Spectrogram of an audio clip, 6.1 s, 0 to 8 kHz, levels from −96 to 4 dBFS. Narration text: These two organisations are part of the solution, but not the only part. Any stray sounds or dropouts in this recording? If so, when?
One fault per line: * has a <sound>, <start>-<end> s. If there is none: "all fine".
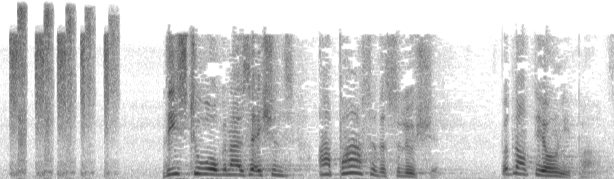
* has a laugh, 0.1-1.2 s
